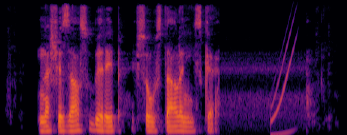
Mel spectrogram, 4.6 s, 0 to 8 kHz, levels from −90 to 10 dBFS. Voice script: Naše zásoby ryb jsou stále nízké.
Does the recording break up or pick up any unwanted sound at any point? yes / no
yes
